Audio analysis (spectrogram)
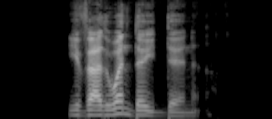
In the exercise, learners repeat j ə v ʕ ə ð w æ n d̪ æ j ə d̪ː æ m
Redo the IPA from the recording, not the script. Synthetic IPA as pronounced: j ə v ʕ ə ð w æ n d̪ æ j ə d̪ː æ n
